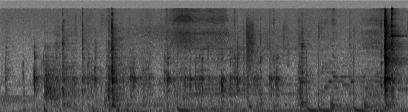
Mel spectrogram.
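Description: Faint small metal clicks and scrapes of a screwdriver tightening the screw that holds a piezo igniter's ceramic tip on a gas stove burner, with a sharper click about a second in and another near the end.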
